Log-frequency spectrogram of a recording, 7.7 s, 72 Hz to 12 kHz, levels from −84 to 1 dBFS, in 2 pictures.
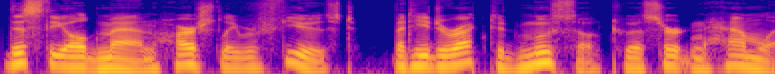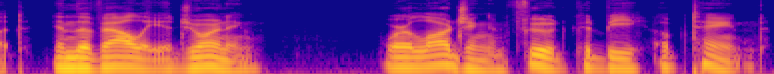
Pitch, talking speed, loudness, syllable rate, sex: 115 Hz, 195 wpm, -17 LUFS, 5.9 syllables/s, male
